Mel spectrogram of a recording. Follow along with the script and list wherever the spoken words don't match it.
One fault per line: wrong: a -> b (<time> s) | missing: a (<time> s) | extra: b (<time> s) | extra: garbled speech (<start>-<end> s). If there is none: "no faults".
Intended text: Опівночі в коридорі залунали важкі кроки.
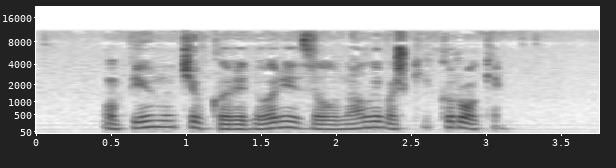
no faults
